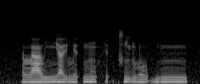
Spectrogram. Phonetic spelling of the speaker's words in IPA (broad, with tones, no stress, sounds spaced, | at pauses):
l a˨ ʊ̯ ɲ a̰˦˨ ɪ̯ l ɪ˦ ʔ n ũ˦˨ h ɪ˦ ʔ t͡ɕ ĩ˦˨ l o̰˦˨ ʊ̯ b ĩ˦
